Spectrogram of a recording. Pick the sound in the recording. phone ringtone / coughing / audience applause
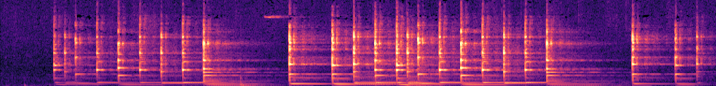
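phone ringtone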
